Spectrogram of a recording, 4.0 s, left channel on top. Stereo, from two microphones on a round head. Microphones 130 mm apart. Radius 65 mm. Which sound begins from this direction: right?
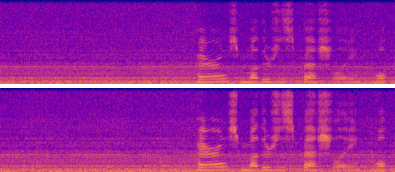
A woman speaking, at 2.0 s.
